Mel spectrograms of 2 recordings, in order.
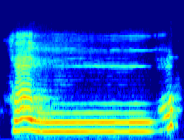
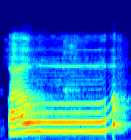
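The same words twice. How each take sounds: First: The vowel is lengthened for six counts. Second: The vowel is lengthened for four counts.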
